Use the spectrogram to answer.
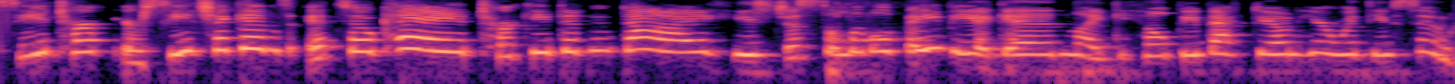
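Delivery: put-on very high, loud singsong kid voice; high-pitched little girl comforting animals; little child voice. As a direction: sweetly reassure like a five-year-old. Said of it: "that was her, like, little baby brain".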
